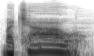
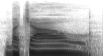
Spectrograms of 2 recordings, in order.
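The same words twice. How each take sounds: First: Terrified cry, higher and louder; first desperate cry for help; scream for help. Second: Final cry for help, much louder; the last desperate scream before silence. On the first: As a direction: shout for help in panic. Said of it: "और एक चीख आती है". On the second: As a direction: scream it with everything left. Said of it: "आखिरी चीख शाम की". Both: A narrator's reading.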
